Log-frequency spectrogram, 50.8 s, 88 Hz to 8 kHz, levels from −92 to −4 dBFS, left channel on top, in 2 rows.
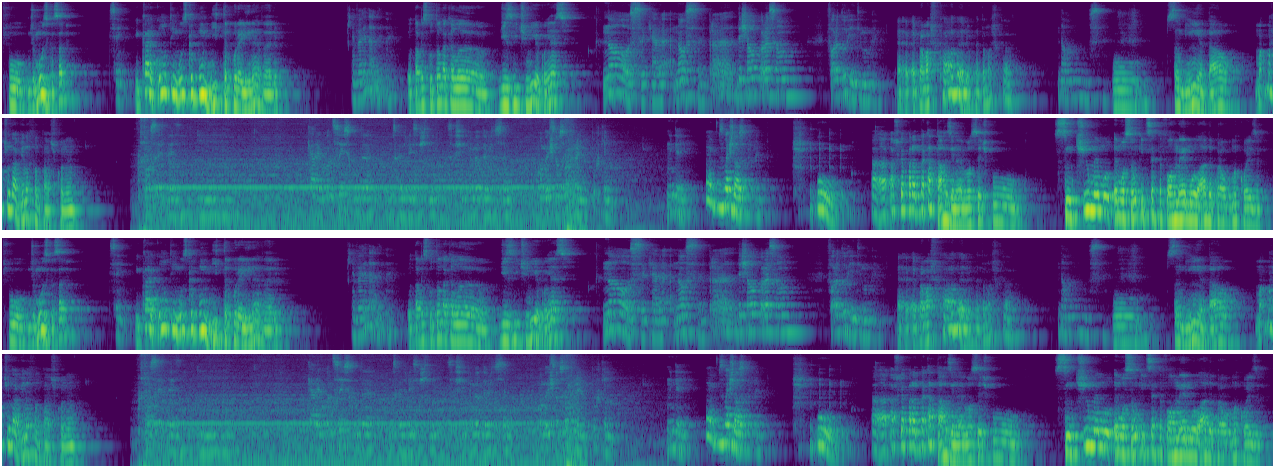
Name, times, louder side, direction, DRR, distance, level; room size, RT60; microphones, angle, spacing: voice 1, 0.1-1.3 2.7-5.6 8.1-11.3 17.9-20.2 22.2-22.9 23.3-24.6 25.1-27.0 39.5-40.2 41.7-42.1 42.8-45.8 46.5-50.6, left 3 dB, 40° left, 3 dB, 0.4 m, -28 dB
voice 2, 7.0-7.8 12.0-15.8 16.3-17.6 21.1-22.7 28.2-30.2 31.5-32.9 33.1-37.7 38.7-39.1 39.7-40.6 41.2-41.7, equal, 20° left, 1 dB, 0.9 m, -43 dB
Engine, 28.0-38.9, left 1 dB, 70° left, 1.5 m, -42 dB
8.2 x 6.5 x 2.6 m, 1.0 s
head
